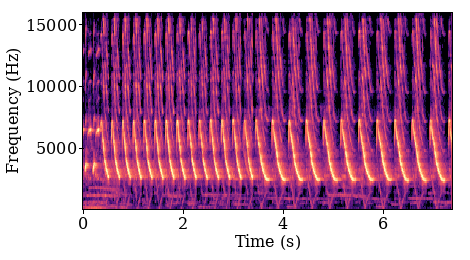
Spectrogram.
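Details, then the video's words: Canary repeating a clear whistled note that slides downward, about three times a second in a steady even series, from a long lively song used to prompt other canaries to sing. "Kicau Burung Kenari 148 II LUAR BIASA GACOR PANJANG Cocok untuk Masteran"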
